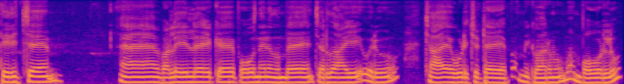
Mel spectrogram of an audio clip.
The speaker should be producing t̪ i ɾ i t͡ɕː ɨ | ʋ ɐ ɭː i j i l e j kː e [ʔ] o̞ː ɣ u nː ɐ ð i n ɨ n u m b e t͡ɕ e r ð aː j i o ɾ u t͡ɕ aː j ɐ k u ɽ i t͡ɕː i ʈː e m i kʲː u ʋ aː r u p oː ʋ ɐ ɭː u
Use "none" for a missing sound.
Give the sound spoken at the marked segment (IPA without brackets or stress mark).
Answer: p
